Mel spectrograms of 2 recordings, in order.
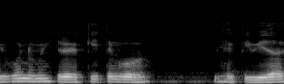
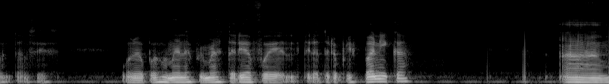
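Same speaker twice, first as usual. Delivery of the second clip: ordinary talk, nothing marked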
